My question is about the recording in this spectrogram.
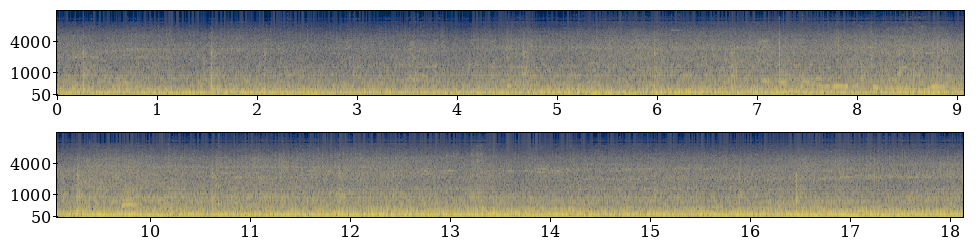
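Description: Busy city street ambience: steady traffic noise with voices of passers-by talking.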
